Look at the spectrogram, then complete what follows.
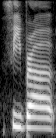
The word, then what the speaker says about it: Febra: so first of all febra rhymes with zebra yeah and then if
